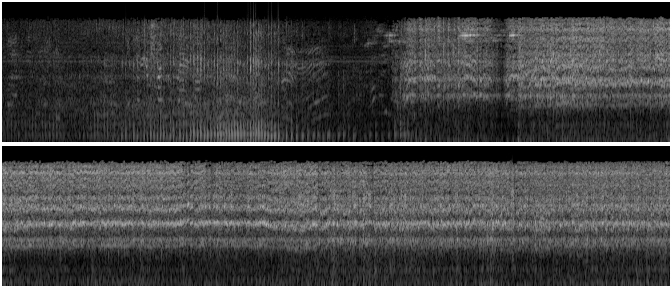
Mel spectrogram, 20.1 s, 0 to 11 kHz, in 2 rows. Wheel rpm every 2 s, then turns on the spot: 0, 0, 0, 90, 180, 220, 230, 230, 230, 220.
none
